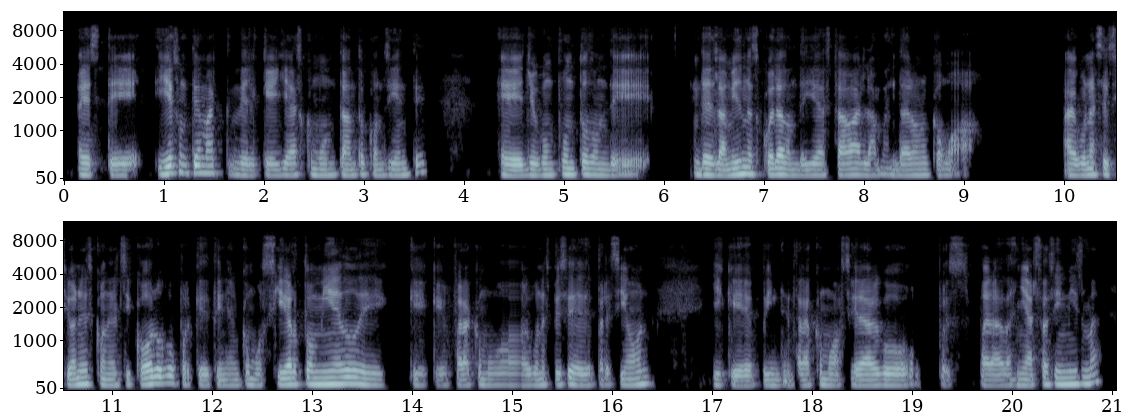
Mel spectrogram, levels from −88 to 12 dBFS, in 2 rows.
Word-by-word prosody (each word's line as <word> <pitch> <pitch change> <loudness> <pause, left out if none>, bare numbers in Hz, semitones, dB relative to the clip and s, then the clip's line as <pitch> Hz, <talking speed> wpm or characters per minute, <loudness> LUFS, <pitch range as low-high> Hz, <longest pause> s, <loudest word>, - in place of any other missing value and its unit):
Este, 115 -1 0
y 135 +2 +3
es 150 - +1
un 165 - -2
tema 155 0 +2
del 110 -2 -3
que 110 - -1
ella 115 +1 0
es 120 - -6
como 115 -2 -3
un 115 +1 -4
tanto 115 +2 -1
consciente, 115 +7 -4 0.7
eh, 105 -1 +4
llegó 115 0 +1
un 115 0 -2
punto 125 0 +2
donde 110 - -2 0.4
de 120 -2 +3
la 110 - +4
misma 130 +3 +5
escuela 125 -1 +3
donde 110 -1 -2
ella 115 0 0
estaba, 115 +1 0
la 110 -1 -3
mandaron 115 -1 -3
como 115 0 -5
a - - -9 0.9
algunas 115 +2 +2
sesiones 125 +2 +2
con 115 -2 -2
el 115 +1 -3
psicólogo 140 +6 +3
porque 110 -5 -3
tenían 110 +1 -5
como 115 -2 -3
cierto 125 +3 +3
miedo 130 +2 +6
de 115 -3 +1 0.2
que 110 -1 -6
que 110 0 -9
fuera 110 0 -2
como 115 0 -5
alguna 115 +1 -2
especie 120 +1 -1
de 110 - +1
depresión, 115 +4 -3 0.6
y 115 -1 -5
que 100 -1 -1
intentara 110 0 -3
como 115 -2 -2
hacer 110 -1 -2
algo, 110 0 +2 0.2
pues - - -12
para 110 0 0
dañarse 110 +1 -2
a - - +2
sí 130 - +1
misma. 135 +6 +2
115 Hz, 170 wpm, -23 LUFS, 110-125 Hz, 0.9 s, miedo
